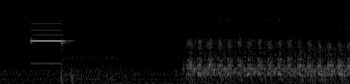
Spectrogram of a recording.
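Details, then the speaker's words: IBM 7496 Executive Workstation, IBM PS/2 720K floppy drive after blowing magic smoke, at power-on: a beep, then a steady buzzing whir as the motor turns but the heads don't return to track zero. The owner suspects a blown component powering the stepper. "Okay, so the motor is definitely working, but it's not moving the heads, huh? Okay, so that's actually bad sign."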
